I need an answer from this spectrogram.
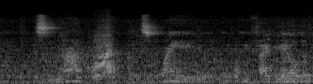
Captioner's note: none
